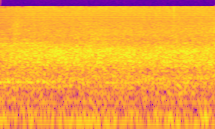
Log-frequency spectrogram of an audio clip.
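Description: Steady low background rumble with an even hiss above it, with no clear events.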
